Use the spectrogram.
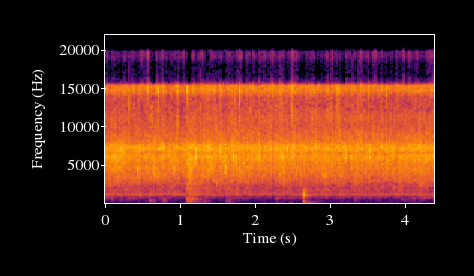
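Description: Okra tossed into a pan with browned meat sizzles and crackles steadily up close, with a few scraping stirs and small knocks over the constant frying hiss.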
